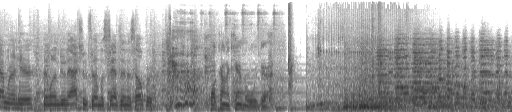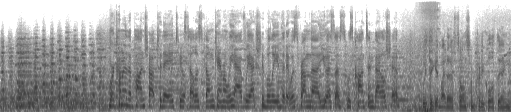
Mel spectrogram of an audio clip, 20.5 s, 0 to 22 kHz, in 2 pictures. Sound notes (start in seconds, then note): 3.4 laughs; 5.4 film reel clicking; 6.7 old timey music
